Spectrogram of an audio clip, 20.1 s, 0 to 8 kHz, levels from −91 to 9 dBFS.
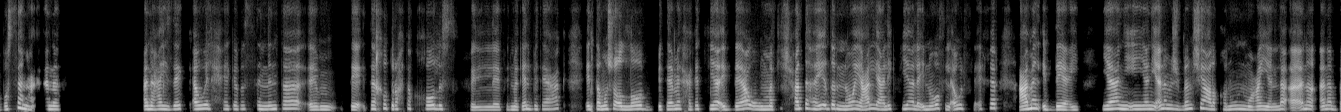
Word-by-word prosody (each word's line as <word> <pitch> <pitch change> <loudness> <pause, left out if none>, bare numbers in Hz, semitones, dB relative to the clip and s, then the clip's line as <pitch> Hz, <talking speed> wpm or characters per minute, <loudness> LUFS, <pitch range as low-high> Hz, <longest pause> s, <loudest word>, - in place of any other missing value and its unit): بُص 225 - -6
أنا 255 -9 +4 0.2
أنا 230 -1 +2 1.3
أنا 235 0 +5
عايزاكَ 240 +2 -1
أول 255 +2 +3
حاجة 245 -1 -7
بس 250 +1 -11
إن 235 -1 +1
أنتَ 255 +2 -2 0.4
آمم 215 +5 -1 0.2
ت - - -1 0.3
تاخد 255 +1 0
راحتك 255 +2 -5
خالص 255 -1 -1 0.3
في 190 - -3
ال 195 +1 -3
في 205 +1 -17
المجال 215 +4 -1
بتاعك. 235 +3 -6 0.3
أنتَ 230 +1 0
ما 235 +2 +4
شاء 245 -2 +2
الله 225 0 0
بتعمل 230 +3 0
حاجات 240 +2 -6
فيها 255 -2 +4
إبداع 220 +5 +2
وما 220 -2 +1
فيش 285 +7 -14
حد 255 0 +4
هيقدر 260 0 +1
إن 230 -2 +1
هو 245 +3 +1
يعلّي 245 +2 +3
عليك 230 +3 0
فيها، 255 0 -2
لأن 220 0 -1
هو 275 +5 0
في 275 - -16
الأول 230 +6 -1
وفي 265 - -17
الآخر 295 +3 -4 0.3
عمل 280 +6 +7
إبداعي. 205 -1 +1 0.3
يعني 250 +1 +4
ايه؟ 240 +2 +1
يعني 245 -2 +2
أنا 280 - +2
مش 260 -4 -1
بامشي 265 +7 -2
على 250 -4 +3
قانون 235 +3 -2
معين 210 -1 0
لأ، 250 - +2
أنا 245 +1 +3 0.2
أنا 250 +3 +1
240 Hz, 170 wpm, -20 LUFS, 220-255 Hz, 1.3 s, عمل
